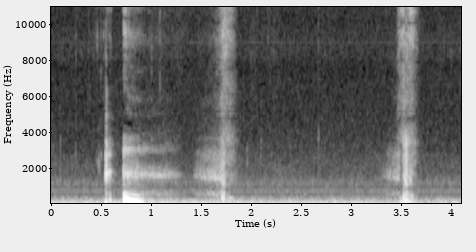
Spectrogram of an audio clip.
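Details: Soft catching breath, then a quick sneeze and a second smaller sneeze a few seconds later; tickly sneezes during a cold, getting sneezier.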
